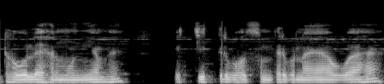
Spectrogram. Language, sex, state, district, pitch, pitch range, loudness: Hindi, male, Bihar, Muzaffarpur, 110 Hz, 110-115 Hz, -15 LUFS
